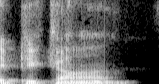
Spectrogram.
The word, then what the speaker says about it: pecan: How do you pronounce this word? – I say pecan, but Okay.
